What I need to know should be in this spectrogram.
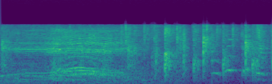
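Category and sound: crowd, audience applause and clapping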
